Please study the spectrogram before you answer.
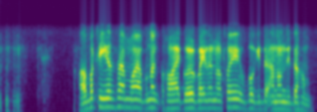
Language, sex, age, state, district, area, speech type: Assamese, male, 30-45, Assam, Charaideo, urban, conversation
